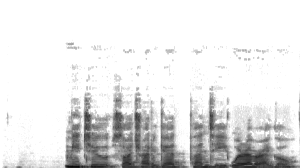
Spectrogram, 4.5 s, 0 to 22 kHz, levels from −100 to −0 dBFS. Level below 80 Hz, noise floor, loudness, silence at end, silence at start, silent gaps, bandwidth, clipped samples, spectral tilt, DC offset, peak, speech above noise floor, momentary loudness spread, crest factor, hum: -64 dBFS; -80 dBFS; -18 LUFS; 0.1 s; 0.95 s; none; 9.4 kHz; under 0.1%; -4.5 dB/octave; under 0.1%; -4 dBFS; 62 dB; 11 LU; 16 dB; none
